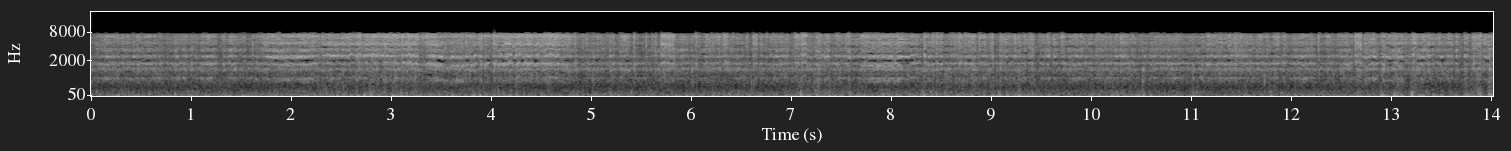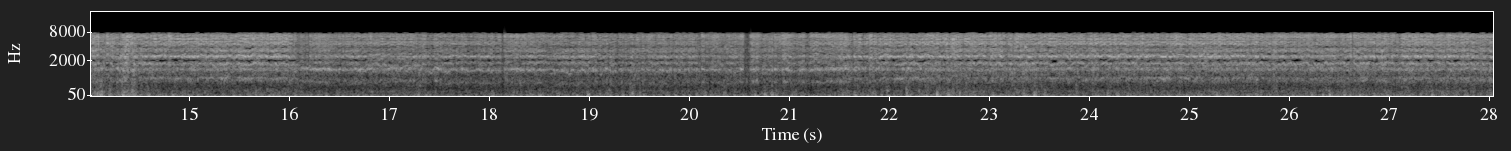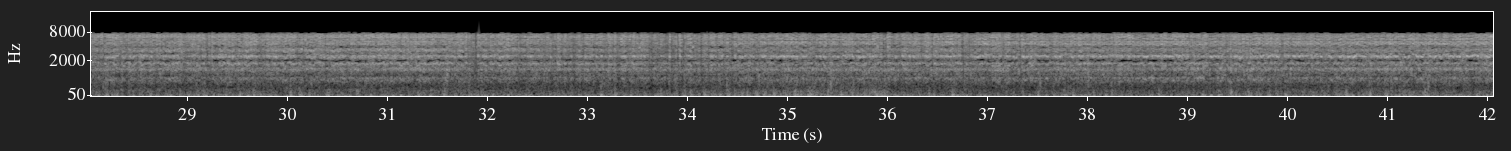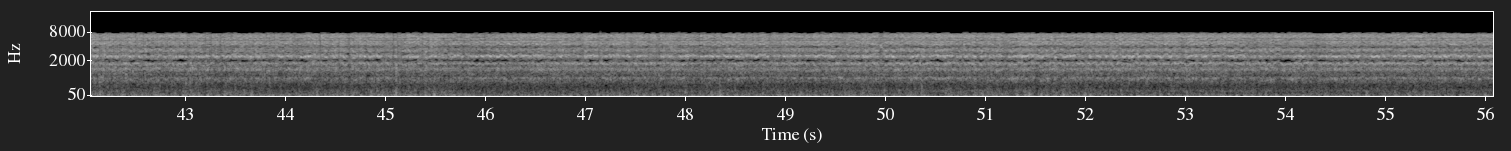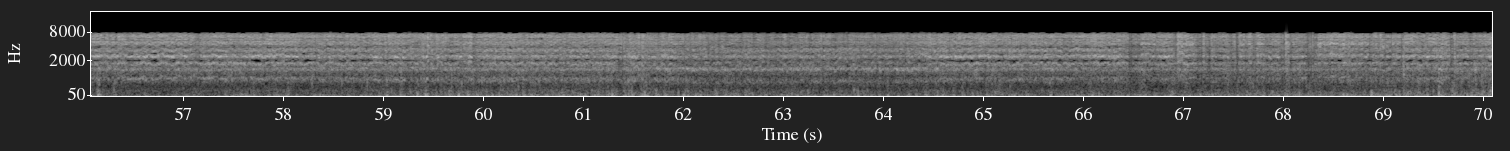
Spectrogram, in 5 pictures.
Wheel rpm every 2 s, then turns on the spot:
230, 230, 230, 230, 230, 230, 230, 230, 180, 160, 170, 210, 220, 220, 220, 220, 230, 230, 230, 220, 220, 220, 230, 230, 230, 230, 230, 230, 240, 220, 210, 180, 200, 230, 230.
none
